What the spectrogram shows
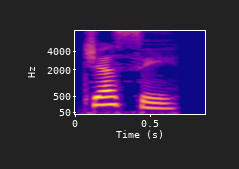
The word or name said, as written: Jessee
